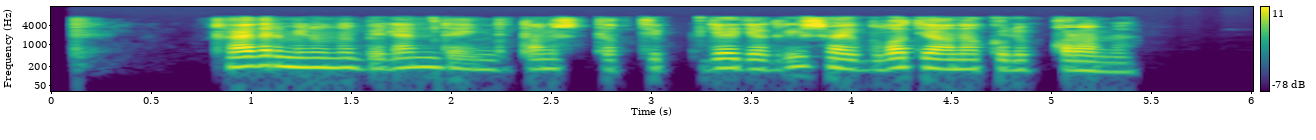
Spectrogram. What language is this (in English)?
Bashkir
